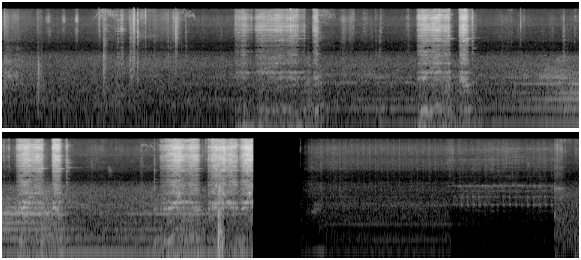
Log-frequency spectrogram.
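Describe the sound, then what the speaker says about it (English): Rhythmic rasping strokes of hand sanding a compound swivel base part, steady and close, running in bursts for about sixteen seconds before stopping, leaving a quiet hum. "you would not believe just how fast this heats up just by sanding it"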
